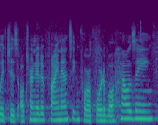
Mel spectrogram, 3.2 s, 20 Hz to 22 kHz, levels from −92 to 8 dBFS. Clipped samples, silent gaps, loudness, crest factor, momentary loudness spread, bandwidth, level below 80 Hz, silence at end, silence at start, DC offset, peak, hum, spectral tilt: under 0.1%; none; -32 LUFS; 14 dB; 6 LU; 11 kHz; -82 dBFS; 0 s; 0 s; under 0.1%; -18 dBFS; none; -6 dB/octave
